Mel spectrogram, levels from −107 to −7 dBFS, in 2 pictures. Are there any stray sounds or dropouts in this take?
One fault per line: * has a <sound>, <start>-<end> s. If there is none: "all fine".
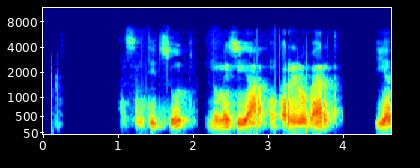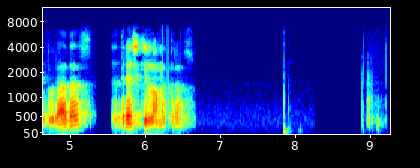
* has a laugh, 7.8-8.1 s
